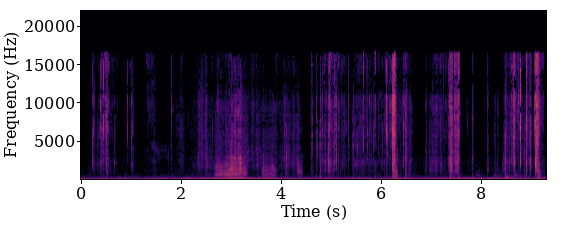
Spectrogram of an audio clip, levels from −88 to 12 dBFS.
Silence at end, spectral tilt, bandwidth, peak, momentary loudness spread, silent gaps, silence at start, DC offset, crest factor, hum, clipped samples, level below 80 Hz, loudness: 0 s; -1 dB/octave; 17 kHz; -10 dBFS; 20 LU; none; 0 s; under 0.1%; 32 dB; none; under 0.1%; -52 dBFS; -39 LUFS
